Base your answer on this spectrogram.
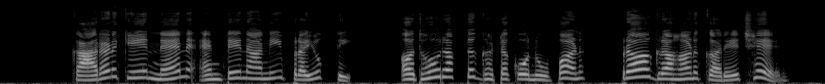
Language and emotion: Gujarati, neutral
